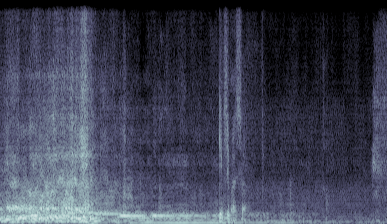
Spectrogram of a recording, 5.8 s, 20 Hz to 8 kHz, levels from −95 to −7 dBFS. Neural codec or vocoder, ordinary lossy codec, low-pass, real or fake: codec, 16 kHz, 2 kbps, FreqCodec, smaller model; none; none; fake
